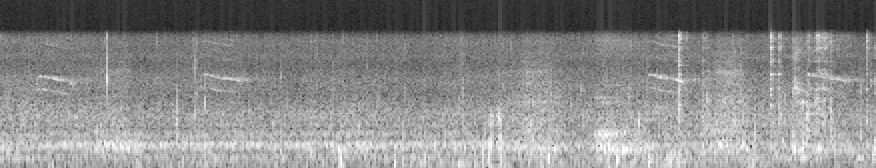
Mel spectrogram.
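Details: Honey bee swarm, the second one caught, being moved from a small temporary box into a bigger hive: a steady droning hum of many bees, with scattered knocks and clicks, faint high chirping streaks and brief human voices.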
